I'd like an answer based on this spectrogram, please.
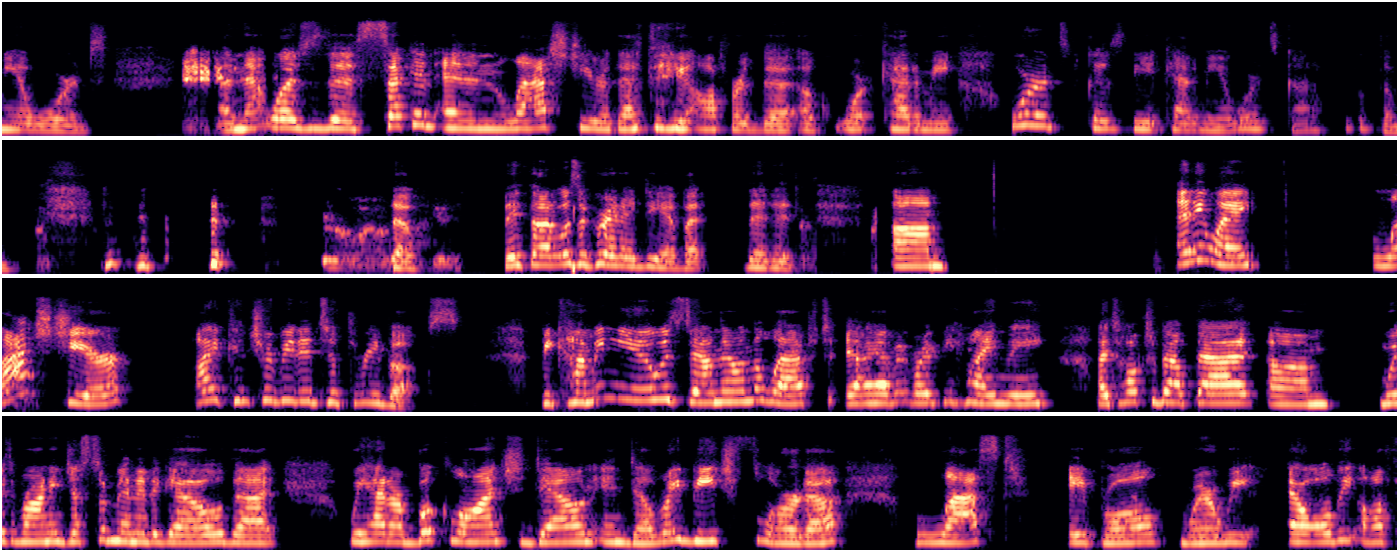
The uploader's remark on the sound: This Pocket Cast is the audio version of a webinar called An Introduction to Dysgraphia. It is uncut.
